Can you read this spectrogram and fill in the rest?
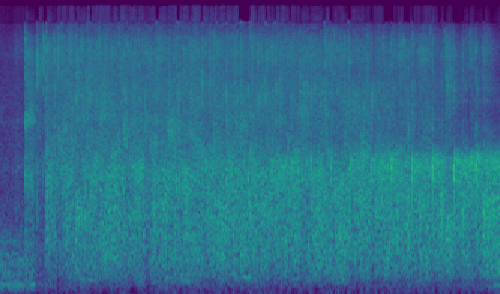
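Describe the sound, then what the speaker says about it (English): A meeting audience breaks into applause for Joe and Jim: a thick, continuous wash of many hands clapping starts abruptly and holds steady and loud throughout. "one more round of applause for Joe and Jim"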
